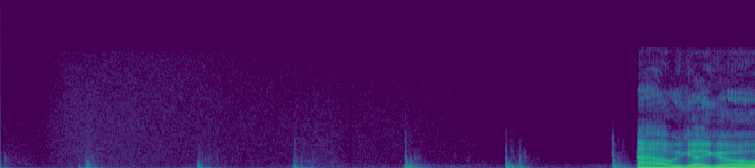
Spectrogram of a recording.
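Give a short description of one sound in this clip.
Footsteps thud slowly and evenly on a wooden floor.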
